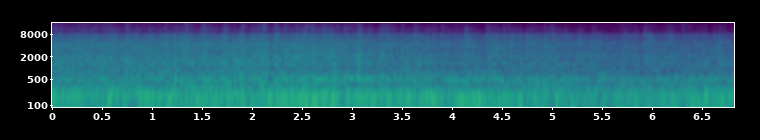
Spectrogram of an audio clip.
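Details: Hornby J15 model loco, slow and noisy since new about two years ago; after swapping the motor and regreasing the worm gear, soft even hum with light regular rail clicks, no rough or grinding patches: quieter, smoother normal running.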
